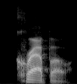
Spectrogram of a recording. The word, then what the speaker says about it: Crapo: And so, yeah, Idaho and Mike Crapo in the Senate, perfect name, perfect name from a guy from Idaho because his ideas are going to be crap, but also rhyme with the name of the state, Crapo.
